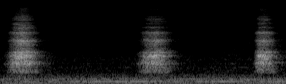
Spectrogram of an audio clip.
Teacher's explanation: the the phonetic symbol will just be h uh okay so it's a glottal fricative because it is a friction sound you can hear friction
